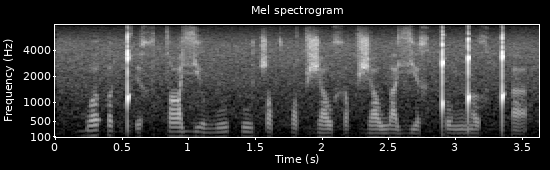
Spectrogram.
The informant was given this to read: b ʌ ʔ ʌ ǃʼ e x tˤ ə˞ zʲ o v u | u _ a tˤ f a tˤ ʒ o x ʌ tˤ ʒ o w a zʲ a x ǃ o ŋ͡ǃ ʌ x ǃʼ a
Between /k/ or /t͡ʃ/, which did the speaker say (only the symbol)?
t͡ʃ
